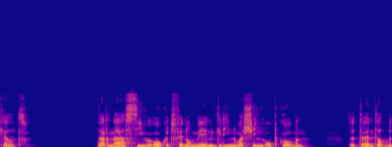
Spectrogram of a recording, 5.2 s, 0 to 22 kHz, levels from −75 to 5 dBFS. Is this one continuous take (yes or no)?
yes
